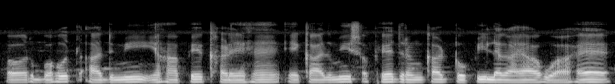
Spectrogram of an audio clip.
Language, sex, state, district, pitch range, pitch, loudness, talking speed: Hindi, male, Jharkhand, Palamu, 105-115 Hz, 110 Hz, -14 LUFS, 155 wpm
